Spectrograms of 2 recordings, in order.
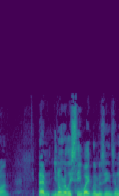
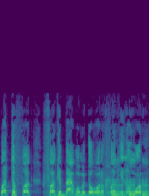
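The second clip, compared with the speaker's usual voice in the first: very high-pitched, intense outburst; 11 semitones higher than usual. Retelling a stand-up set, doing Joe Pesci as Robin scolding Batman: Joe Pesci impression. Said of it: "I'm doing Joe Pesci".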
